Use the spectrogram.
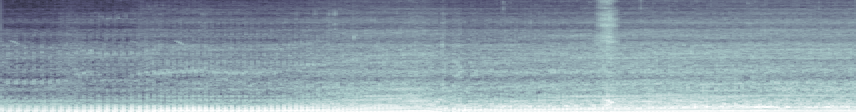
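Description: A motorcycle engine chugs steadily and then drops in pitch as the rider shifts down into first gear while coming to a stop, loud and close.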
